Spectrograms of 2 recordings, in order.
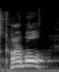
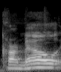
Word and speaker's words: Carmel: We did learn today how to correctly pronounce Carmel. If you happen to be east of the Mississippi, and Carmel, if you're west of the Mississippi.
